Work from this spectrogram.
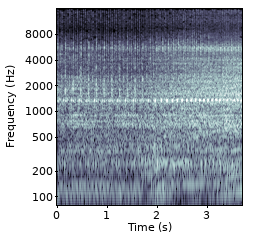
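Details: Mitsubishi 1.3 engine after an engine overhaul: fast, even ticking about three per second at steady idle from the top end, between cylinder head and block; cause not yet known.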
